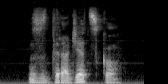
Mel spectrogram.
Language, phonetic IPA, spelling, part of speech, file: Polish, [zdraˈd͡ʑɛt͡skɔ], zdradziecko, adverb, Pl-zdradziecko.ogg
